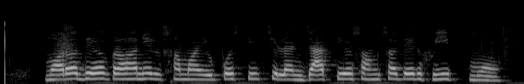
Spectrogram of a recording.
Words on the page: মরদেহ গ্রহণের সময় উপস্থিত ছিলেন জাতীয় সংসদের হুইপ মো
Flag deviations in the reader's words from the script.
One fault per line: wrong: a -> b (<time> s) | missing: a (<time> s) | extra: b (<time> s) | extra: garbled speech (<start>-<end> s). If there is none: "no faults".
no faults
